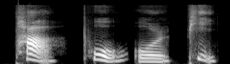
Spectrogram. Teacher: 피은 makes an aspirated sound like pa, po, or pi. It is airier than piup.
